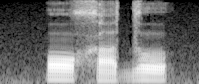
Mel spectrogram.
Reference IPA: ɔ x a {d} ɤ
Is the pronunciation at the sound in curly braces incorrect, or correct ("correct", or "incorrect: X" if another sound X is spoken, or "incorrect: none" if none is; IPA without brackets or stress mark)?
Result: correct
